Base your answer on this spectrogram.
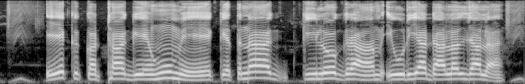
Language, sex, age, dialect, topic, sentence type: Bhojpuri, male, 18-24, Southern / Standard, agriculture, question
